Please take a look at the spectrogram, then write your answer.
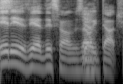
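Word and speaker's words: Deutch: Yeah, this one, Zoe Dutch or whatever her name is. Zoe Deutsch. Yeah. Deutsch. I believe that's how it's pronounced.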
